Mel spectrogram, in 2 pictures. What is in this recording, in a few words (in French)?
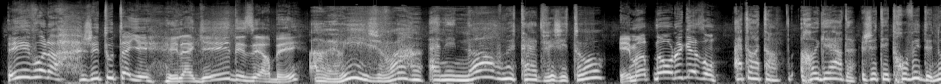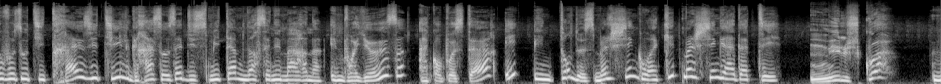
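Joue, PUB TON Joué, voix off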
